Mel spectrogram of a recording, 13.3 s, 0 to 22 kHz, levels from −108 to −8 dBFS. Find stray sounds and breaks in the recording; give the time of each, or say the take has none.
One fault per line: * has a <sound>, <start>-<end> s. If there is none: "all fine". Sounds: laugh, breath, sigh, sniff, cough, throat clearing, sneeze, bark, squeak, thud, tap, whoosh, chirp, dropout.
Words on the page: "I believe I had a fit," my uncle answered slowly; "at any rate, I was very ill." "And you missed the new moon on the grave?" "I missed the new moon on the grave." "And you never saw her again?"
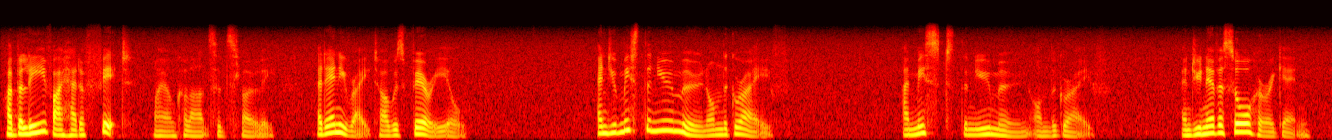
all fine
